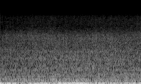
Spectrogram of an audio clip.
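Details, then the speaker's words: Acura TSX four-cylinder at idle before repair: lumpy idle with uneven low thuds breaking the rhythm, engine shaking, check engine light flashing; cylinder 3 misfire (P0303) from a bad ignition coil. "Alright, you can see the cylinder is misfiring and the engine has a shake on it. The check engine light is flashing as you're driving."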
